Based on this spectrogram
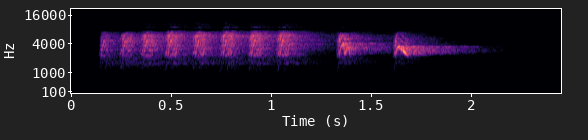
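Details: Grey-cheeked bulbul in captivity giving a fast buzzy series of about nine pulsed notes, then two louder slurred notes, the last trailing off into a fading whistle. Clean and quiet background.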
